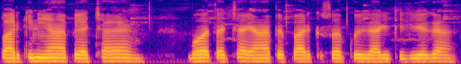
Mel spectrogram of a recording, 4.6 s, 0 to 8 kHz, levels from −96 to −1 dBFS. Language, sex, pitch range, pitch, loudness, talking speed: Bajjika, male, 145-155 Hz, 150 Hz, -18 LUFS, 180 wpm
